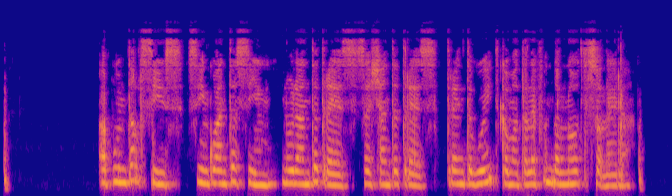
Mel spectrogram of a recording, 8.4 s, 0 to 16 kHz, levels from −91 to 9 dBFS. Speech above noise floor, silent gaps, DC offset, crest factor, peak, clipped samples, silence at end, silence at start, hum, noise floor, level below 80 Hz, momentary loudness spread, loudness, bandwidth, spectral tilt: 67 dB; none; under 0.1%; 18 dB; 0 dBFS; under 0.1%; 0.35 s; 0.05 s; none; -84 dBFS; -66 dBFS; 8 LU; -17 LUFS; 9.4 kHz; -4 dB/octave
